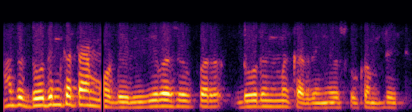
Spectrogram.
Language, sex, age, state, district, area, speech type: Hindi, male, 45-60, Rajasthan, Karauli, rural, conversation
